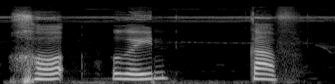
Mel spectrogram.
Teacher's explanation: Konsonan velar adalah bunyi yang keluar lewat pangkal lidah dan belakang pangkal langit-langit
